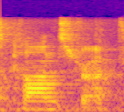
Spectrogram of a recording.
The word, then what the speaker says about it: construct: All I've done is construct things. I guess I should pronounce it construct. And use the verb instead.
